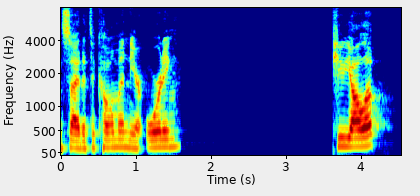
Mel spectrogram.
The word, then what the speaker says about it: Puyallup: So if you know anyone that lives over here on the southern side of Tacoma near Orting, Puyallup, I believe that's how that's pronounced, as well as Roy, and really just anywhere here in Tacoma.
